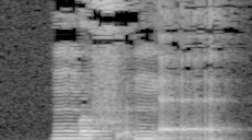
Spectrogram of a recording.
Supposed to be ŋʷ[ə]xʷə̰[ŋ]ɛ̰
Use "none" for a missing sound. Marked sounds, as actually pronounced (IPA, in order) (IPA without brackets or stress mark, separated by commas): ə, ŋ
